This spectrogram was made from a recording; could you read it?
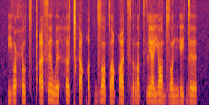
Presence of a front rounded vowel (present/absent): present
